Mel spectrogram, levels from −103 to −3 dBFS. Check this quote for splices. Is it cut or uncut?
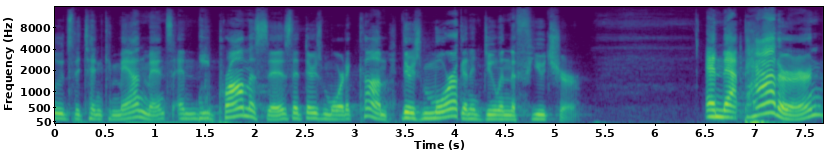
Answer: cut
